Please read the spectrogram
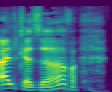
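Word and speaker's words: Al-Qasar: Alors Alcazar, ça s'écrit A-L, trait d'union, Kazar, Q-A-S-A-R, mais ça se prononce comme le Alcazar, ça veut dire palais en arabe.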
